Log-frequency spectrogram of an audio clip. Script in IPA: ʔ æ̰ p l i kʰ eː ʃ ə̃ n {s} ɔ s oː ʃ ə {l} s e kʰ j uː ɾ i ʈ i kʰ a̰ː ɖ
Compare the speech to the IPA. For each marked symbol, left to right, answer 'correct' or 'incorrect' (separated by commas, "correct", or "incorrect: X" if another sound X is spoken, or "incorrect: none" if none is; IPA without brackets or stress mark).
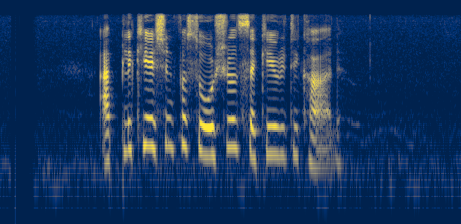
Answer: incorrect: f, correct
